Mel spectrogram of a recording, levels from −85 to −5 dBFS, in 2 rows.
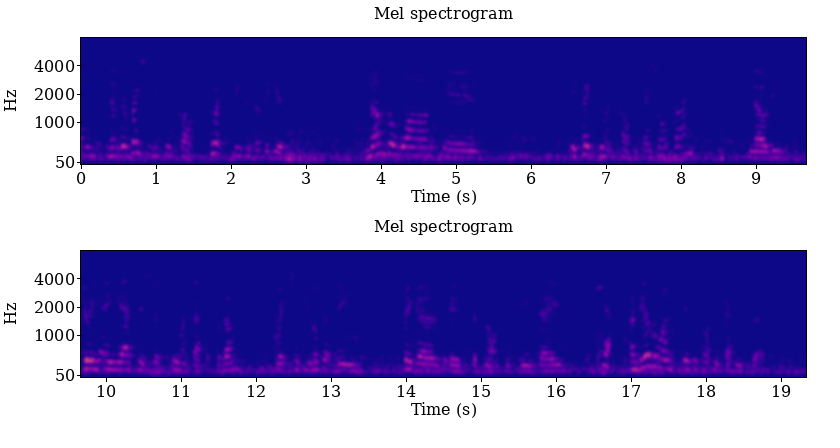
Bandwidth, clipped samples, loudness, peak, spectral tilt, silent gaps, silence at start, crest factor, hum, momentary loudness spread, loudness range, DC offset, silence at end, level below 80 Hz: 4.8 kHz; under 0.1%; -62 LUFS; -40 dBFS; -5.5 dB/octave; none; 0 s; 22 dB; none; 10 LU; 4 LU; under 0.1%; 0 s; under -90 dBFS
